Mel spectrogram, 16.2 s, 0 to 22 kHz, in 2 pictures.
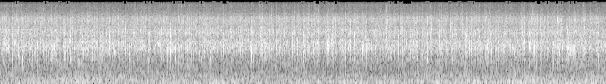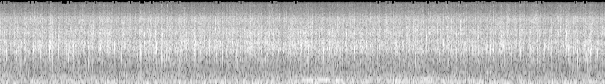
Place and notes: Fontaine Richard Lenoir (2)
Fontaine au sol boulevard Richard Lenoir - Paris
débit continu
Paris, France, 6 April 2011, 15:47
